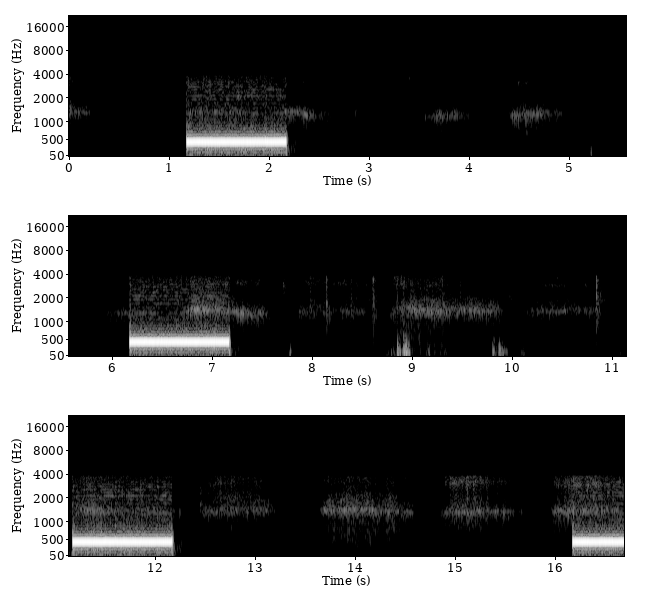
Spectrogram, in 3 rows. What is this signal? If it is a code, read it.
Ringback tone (Europe, 425 Hz).
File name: out- -2007- - - .187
